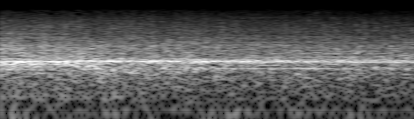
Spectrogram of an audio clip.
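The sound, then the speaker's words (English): Applause from a crowd, a dense, steady wash of clapping that holds at an even level for about two seconds, with no voices over it. “That was about as serious an applause as anything that I've ever done.”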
